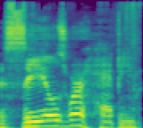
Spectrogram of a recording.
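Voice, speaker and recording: Older male storyteller, unhurried and highly animated, playful read-aloud with wry asides. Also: a little hiss or hum. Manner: playful, stretches words theatrically, drops into wry muttered asides. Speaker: grandfather reading a picture book aloud.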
